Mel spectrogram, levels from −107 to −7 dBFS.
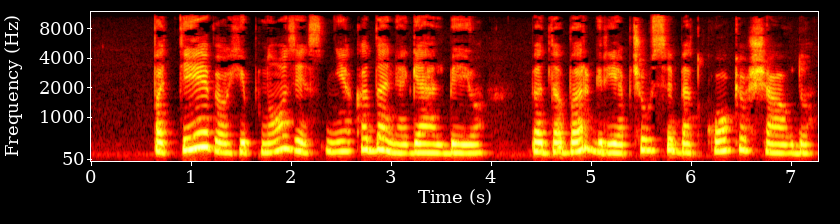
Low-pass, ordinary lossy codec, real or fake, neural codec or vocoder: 10.8 kHz; MP3, 64 kbps; real; none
